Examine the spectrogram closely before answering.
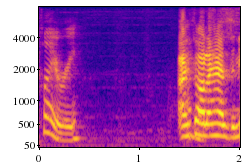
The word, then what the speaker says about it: Clary: It's Clary. I thought it has an E. No, Clary? from City Bones. I think it's Clarice. Is it? Mm. I'm gonna Google it now. Well, it's No, it's Clary.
